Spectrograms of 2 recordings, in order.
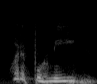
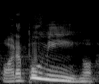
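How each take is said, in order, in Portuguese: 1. É dito com um tom humilde e suplicante. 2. É dito com um tom desdenhoso e despreocupado. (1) "Ele pode ter falado isso com humildade" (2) "Ou então"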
